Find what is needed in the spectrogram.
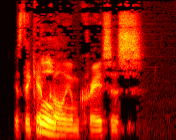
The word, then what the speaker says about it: Crassus: As Crassus, spelled Crassus, but pronounced Crasis, from Spartacus Blood and Sand.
